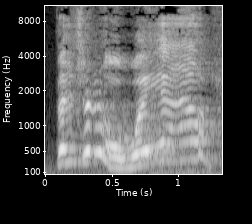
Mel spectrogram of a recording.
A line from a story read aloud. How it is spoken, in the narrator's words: he exclaimed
